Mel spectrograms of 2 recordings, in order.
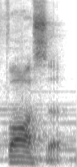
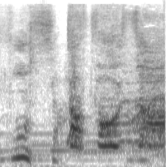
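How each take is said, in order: First: The first vowel is an 'o' sound. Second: The first vowel is an 'oo' sound. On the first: This is how England says it. "England pronounces it as" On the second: This is how Americans say it. "Americans saying"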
